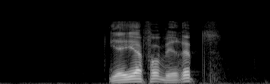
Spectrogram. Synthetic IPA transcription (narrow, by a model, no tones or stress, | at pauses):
jæɪæːʁfɔʋɪʁət̪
